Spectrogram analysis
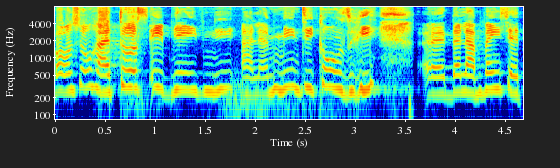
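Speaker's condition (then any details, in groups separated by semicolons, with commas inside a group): Hard of hearing; cochlear implant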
